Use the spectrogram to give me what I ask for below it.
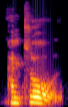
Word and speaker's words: control: the first syllable con the accent does not fall on that the accent falls on the second syllable so we say control condition continue here the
